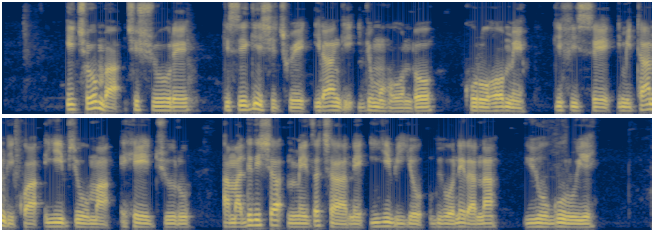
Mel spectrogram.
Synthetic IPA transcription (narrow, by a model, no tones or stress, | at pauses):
it͡ʃuːmba̰t͡ʃiʃuːɾe̞ | ɡ̥isiɡiʃid͡ʒwe̞iɾaːŋɡḭɾɟumuɦo̞ːndo̞ | kʰuɾuho̞me̞ | ɡ̥ifise̞imitaːmbikwajivjuːma̰he̞ːd͡ʒuɾu | amadiɾiʃame̞zat͡ʃaːne̞ijiβijo̞βiβo̞ne̞ɾana | juɡuɾuje̞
